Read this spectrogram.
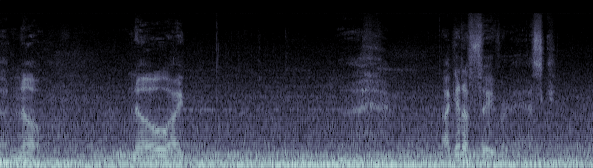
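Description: A middle-aged man speaks in a low, gruff voice.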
